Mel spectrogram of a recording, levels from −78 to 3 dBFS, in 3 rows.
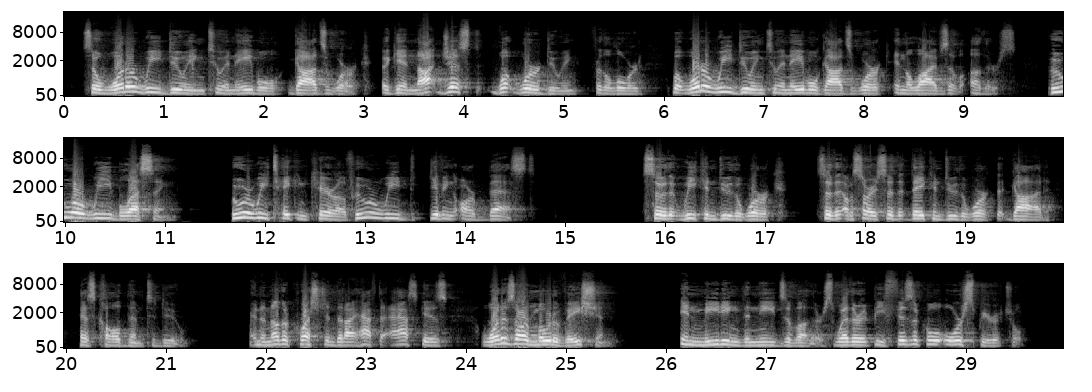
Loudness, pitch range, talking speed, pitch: -13 LUFS, 140-175 Hz, 195 wpm, 155 Hz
